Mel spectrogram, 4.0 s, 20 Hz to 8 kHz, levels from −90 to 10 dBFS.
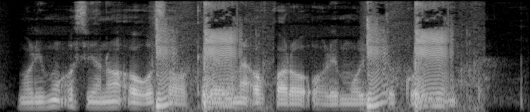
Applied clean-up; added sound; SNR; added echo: none; Fart; -1 dB; none.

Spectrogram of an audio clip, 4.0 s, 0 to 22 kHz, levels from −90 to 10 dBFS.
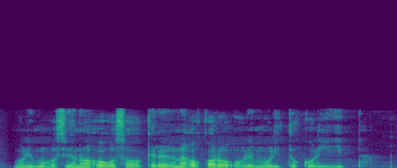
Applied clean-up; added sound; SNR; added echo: none; none; none; none.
